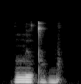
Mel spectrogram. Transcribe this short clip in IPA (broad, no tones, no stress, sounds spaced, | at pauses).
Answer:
n ɨ t̪ ṳ b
